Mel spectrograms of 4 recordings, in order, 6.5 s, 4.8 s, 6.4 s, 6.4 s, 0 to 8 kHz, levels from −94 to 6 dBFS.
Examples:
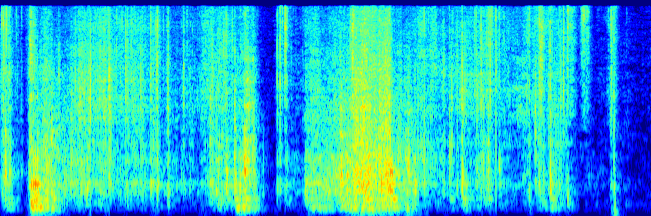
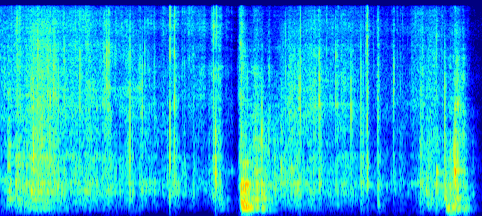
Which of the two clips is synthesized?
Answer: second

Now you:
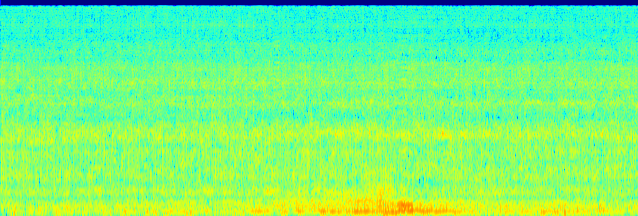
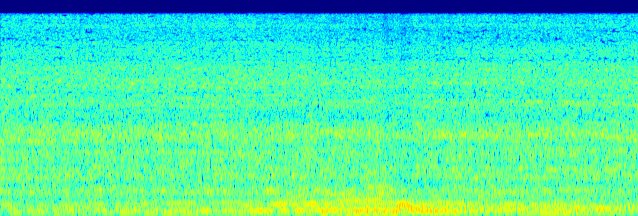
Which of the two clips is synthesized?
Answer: first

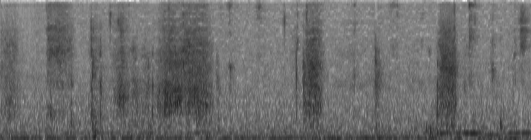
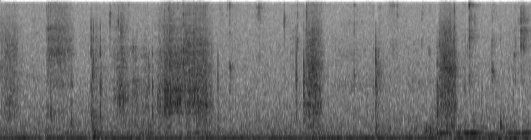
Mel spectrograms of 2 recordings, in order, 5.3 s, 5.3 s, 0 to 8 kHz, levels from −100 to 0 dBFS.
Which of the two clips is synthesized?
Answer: first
